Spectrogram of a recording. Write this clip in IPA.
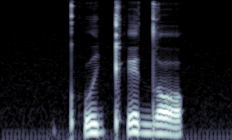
kʷʼikʼɪdɔ

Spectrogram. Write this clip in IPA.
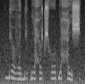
bʲɔβɛbʲɔ ɓiħu t͡ʃʰoɓi ħiʃ

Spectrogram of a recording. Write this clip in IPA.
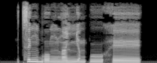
t͡se˦ŋboː˨ŋnã˨ ɲɛ˨mpuː˨ heː˨

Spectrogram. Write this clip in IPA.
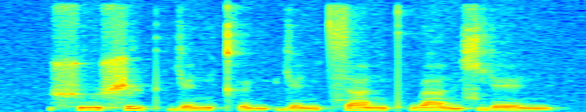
ʂu˧˥ ʂɻ̩˥˩pʰjɛ˧˥nkʰə̰˨˩npjɛ˧˥n t͡sa˥˧npʰwa˥˧nɕjɛ˥˩n

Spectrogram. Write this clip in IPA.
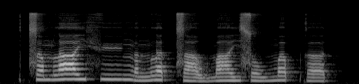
t͡sɐ˧mlaː˥j fyː˥ŋɐ˨˥ŋ lɐ˥t̚t͡saː˨˩wmaː˧jso˨˧w mɐ˥p̚kɐ˨t̚

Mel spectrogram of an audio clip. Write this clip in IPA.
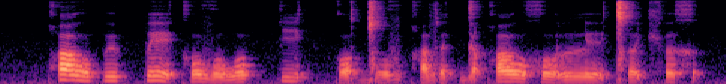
qʰoː˥˧pʉ˥˩pːeː˥˩ kʰo˥˩vo˩wo˥˧ kːiː˥˧tkːɔ˩ɡ͡ǀo˧˩˧v qʰə˩vɾə˥˩tɡʲə˥˩ qʰoː˥˧xo˧˩˧ lːɪː˧˩˧ǀʰə˧˩˧t͡ʃʰə˥˧x

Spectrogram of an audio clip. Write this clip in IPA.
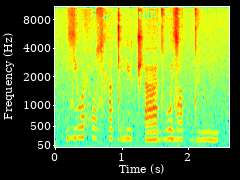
zʲoħʉsˤxitrʲʉ t͡ʃʼadʱozʲʉtˤ dʱi

